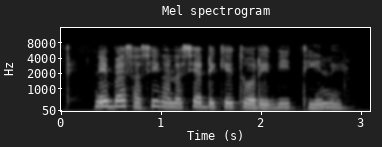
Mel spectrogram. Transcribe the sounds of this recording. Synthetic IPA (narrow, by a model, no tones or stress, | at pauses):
nebɛsasiɣanasjadeketɔɾeðitine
